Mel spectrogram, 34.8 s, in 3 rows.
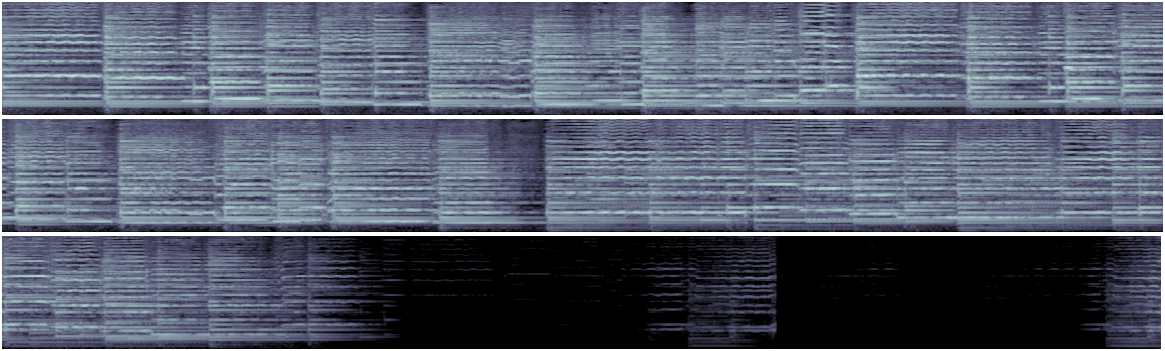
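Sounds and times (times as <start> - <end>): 
wedding march music: 0.0 - 26.6.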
